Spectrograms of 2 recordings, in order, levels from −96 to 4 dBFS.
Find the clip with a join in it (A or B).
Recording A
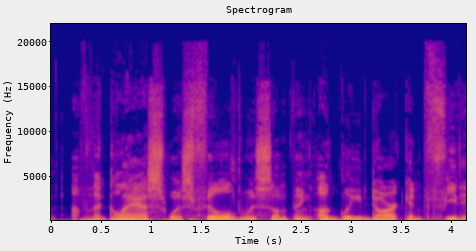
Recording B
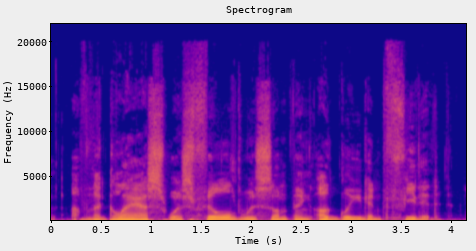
B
